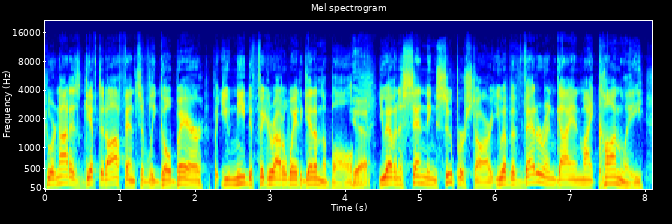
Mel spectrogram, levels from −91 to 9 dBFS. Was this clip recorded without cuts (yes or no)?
yes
